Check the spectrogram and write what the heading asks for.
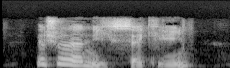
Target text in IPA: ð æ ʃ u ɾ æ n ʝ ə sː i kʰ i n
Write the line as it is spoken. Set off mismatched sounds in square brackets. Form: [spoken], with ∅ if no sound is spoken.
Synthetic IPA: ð æ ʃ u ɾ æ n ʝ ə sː [æ] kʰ i n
